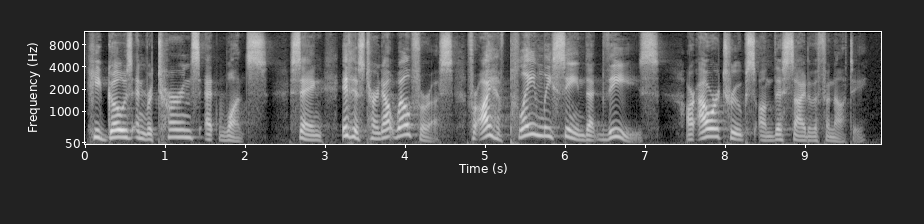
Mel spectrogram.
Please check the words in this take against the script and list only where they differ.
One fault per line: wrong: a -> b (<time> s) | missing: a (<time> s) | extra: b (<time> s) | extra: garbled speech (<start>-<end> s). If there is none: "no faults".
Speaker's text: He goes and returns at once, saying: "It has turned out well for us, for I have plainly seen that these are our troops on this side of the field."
wrong: field -> fanati (9.3 s)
